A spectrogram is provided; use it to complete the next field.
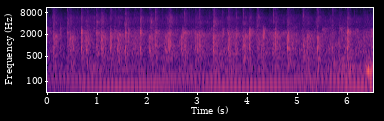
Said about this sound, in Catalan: Sense elles seria molt difícil que siguin possibles les festes, per no dir impossibles. Un fort aplaudiment per a tots ells.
